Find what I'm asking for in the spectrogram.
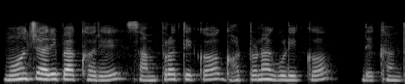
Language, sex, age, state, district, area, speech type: Odia, female, 18-30, Odisha, Bhadrak, rural, read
